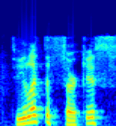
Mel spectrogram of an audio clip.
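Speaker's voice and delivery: imitated, put-on lisp. Retelling a movie scene, quoting a character after he starts lisping: imitating a character's lisp. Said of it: "and then he has the lisp".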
